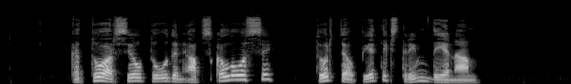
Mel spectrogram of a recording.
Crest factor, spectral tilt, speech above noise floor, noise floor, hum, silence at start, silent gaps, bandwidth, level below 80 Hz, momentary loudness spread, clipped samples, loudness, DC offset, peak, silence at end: 20 dB; -5 dB/octave; 49 dB; -70 dBFS; none; 0.7 s; none; 10 kHz; -66 dBFS; 9 LU; under 0.1%; -22 LUFS; under 0.1%; -2 dBFS; 0.95 s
